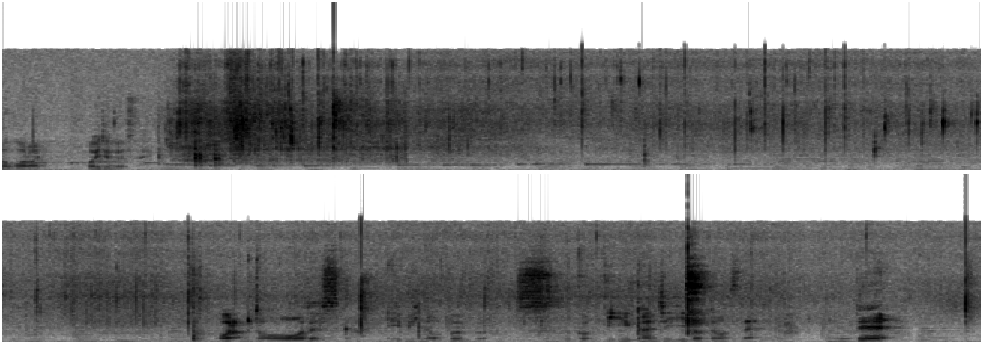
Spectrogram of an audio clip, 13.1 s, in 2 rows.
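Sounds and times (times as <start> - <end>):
oil sizzling in frying pan: 1.0 - 13.0.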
